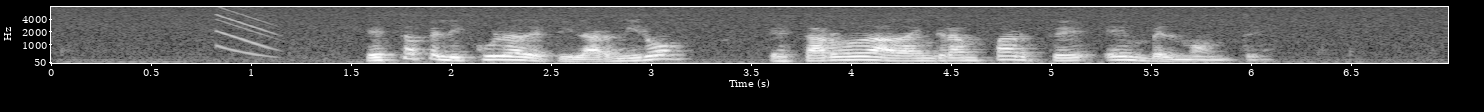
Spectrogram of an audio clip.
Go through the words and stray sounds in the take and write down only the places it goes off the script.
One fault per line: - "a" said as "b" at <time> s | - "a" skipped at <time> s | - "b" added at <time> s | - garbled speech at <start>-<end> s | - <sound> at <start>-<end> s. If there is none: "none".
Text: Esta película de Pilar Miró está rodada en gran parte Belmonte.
- chirp at 0.8-1.2 s
- "en" added at 5.3 s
